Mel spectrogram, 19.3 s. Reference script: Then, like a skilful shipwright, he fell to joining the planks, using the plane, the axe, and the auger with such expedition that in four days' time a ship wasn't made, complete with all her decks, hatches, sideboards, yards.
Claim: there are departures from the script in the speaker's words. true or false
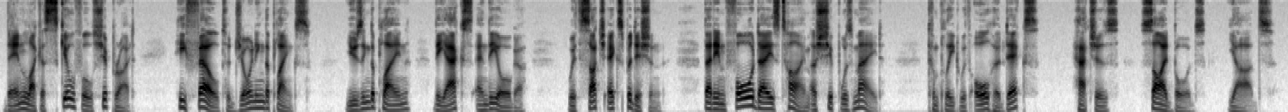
true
